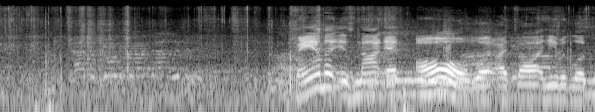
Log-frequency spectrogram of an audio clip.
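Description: Foil wrappers crinkle and tear as hands open packs of cards.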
